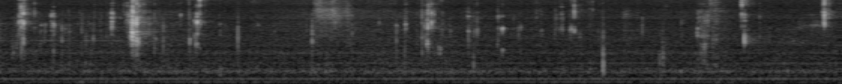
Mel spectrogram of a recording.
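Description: A person chewing crunchy, sour mango slices close to the microphone: faint, scattered crunches and mouth clicks, over a steady low hum.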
